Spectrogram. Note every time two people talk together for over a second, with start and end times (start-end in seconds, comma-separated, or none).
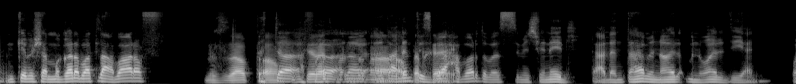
2.6-4.6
